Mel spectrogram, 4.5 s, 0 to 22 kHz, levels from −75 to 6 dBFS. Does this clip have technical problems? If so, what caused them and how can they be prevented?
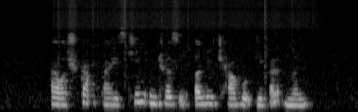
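Yes. There are noise suppressor artifacts throughout. The room noise sits about 15 dB under the speech, and the suppressor pulls it down by about 20 dB frame by frame, so the leftover background dips between phrases and rises underneath. A gentler suppression depth would keep that residue steadier.

There is also speech cut by the noise suppressor at 0.85–1.31, 1.51–1.69, 2.05–2.45, 2.73–2.86 and 3.16–3.56 s. Soft parts of the speech were taken for noise and dropped by about 9 to 16 dB, so they come out swallowed. A less aggressive threshold would leave quiet speech alone.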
